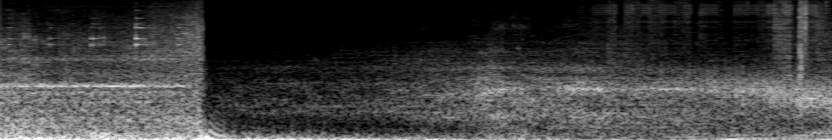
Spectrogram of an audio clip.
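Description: Film-trailer sound design: a low rumbling drone with a thin high tone that cuts off sharply about a second in, then a swell that builds toward the end.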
